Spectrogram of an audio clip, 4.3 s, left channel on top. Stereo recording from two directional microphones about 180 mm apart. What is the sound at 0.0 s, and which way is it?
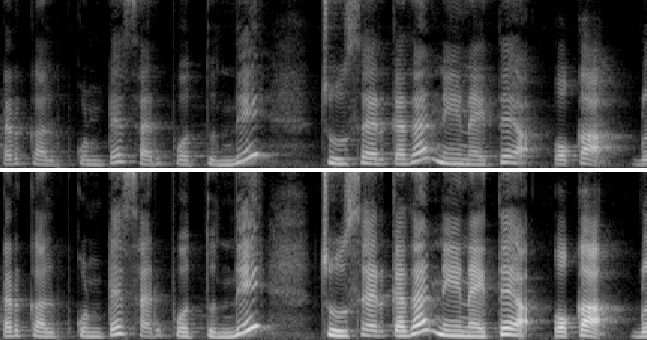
A woman's voice, 35° right (ahead or behind).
